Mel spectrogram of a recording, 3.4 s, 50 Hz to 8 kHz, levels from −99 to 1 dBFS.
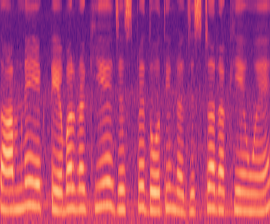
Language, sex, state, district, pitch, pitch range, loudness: Hindi, female, Chhattisgarh, Balrampur, 260 Hz, 245-280 Hz, -17 LUFS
